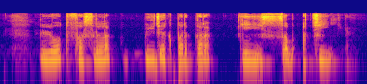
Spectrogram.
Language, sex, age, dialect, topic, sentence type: Maithili, male, 25-30, Angika, agriculture, question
